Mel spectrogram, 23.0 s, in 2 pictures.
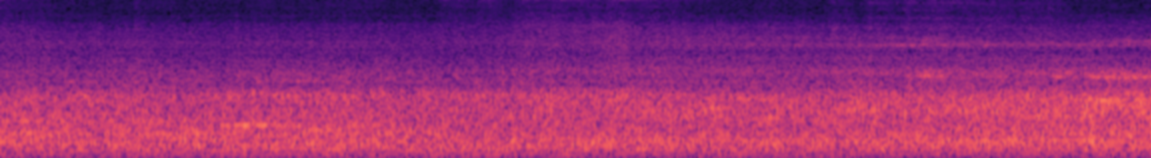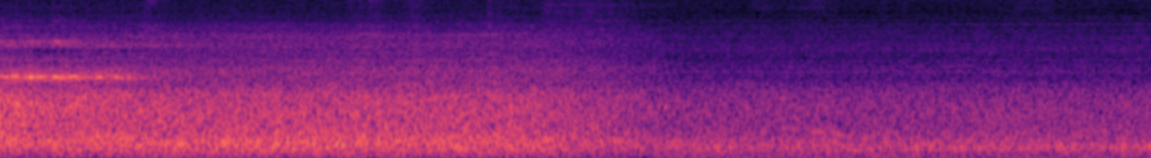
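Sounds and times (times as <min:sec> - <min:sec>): freight train rumbling past: 0:00.0 - 0:23.0
high wheel squeal: 0:08.7 - 0:13.1.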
